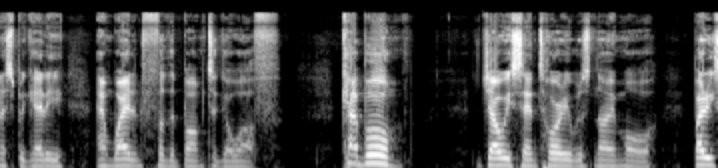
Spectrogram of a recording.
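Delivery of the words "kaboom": louder, higher explosion shout; loud boom. A narrator's reading. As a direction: burst out the kaboom. Bomb explodes.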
